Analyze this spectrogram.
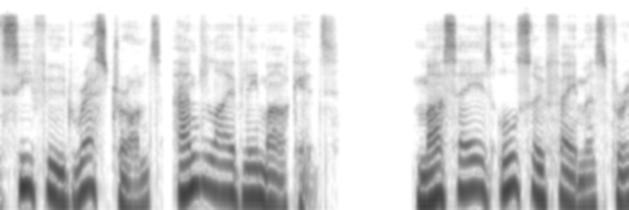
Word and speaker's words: Marseille: Both the L's are silent. Marseille.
